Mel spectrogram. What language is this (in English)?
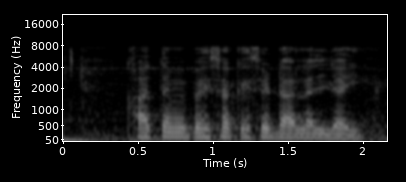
Bhojpuri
